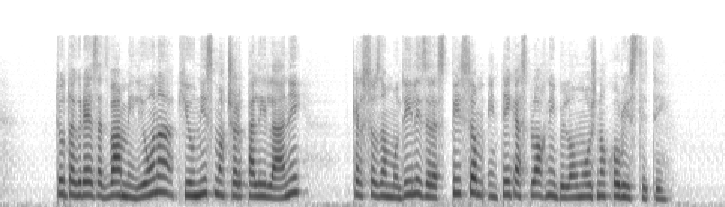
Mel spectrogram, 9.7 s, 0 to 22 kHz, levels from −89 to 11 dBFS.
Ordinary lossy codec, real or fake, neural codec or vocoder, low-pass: none; fake; codec, 16 kHz in and 24 kHz out, 0.9 kbps, LongCat-Audio-Codec, fine tuned four codebook decoder; 10.8 kHz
